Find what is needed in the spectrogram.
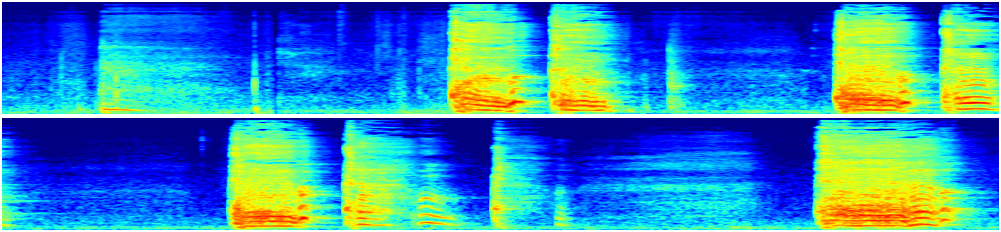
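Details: A girl coughing hard: harsh, forceful, raspy barking coughs, mostly in pairs and short runs, during a coughing attack, with throat clearing between them.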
